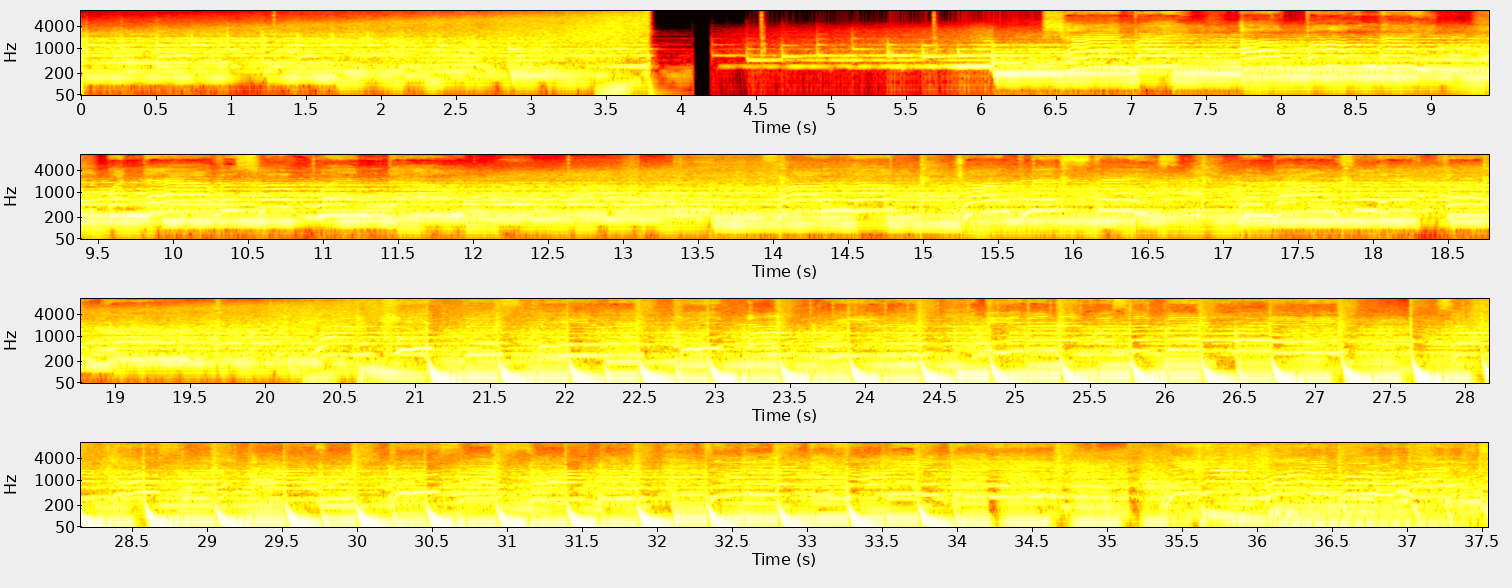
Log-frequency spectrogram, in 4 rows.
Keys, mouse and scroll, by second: 0.1 5, 3.3 click, 4.6 click, 5.7 click, 6.5 shift+a, 7.8 Tab, 8.6 shift+a, 12.7 click, 13.6 click, 14.9 click, 18.5 g, 21.9 click, 23.3 click, 23.5 click, 23.7-26.1 click, 24.0 click, 24.1 click, 28.1 click, 28.3-29.2 click, 28.6 click, 28.7 click, 29.4 click, 30.3 g, 33.3 Tab, 34.0-35.1 BackSpace.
